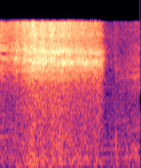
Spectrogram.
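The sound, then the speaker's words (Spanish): A voice imitates radio static with a steady, bright hissing rush held for just over a second, then cutting off abruptly into quiet. “es como si fuera un canal lleno de interferencia.”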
